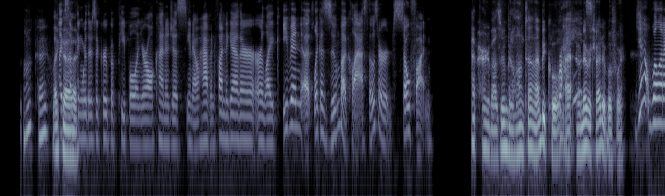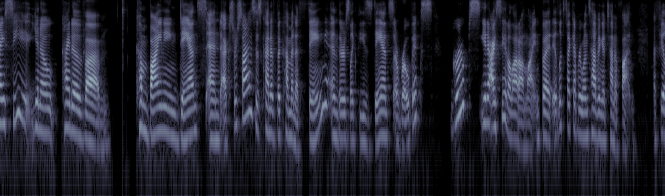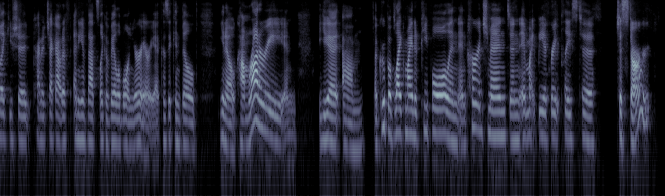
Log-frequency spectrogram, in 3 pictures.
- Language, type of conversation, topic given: English, advice, How can I make new friends and feel settled after moving to a new city?
- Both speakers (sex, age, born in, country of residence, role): female, 35-39, United States, United States, advisor; male, 20-24, United States, United States, user
- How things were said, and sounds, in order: tapping; other background noise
